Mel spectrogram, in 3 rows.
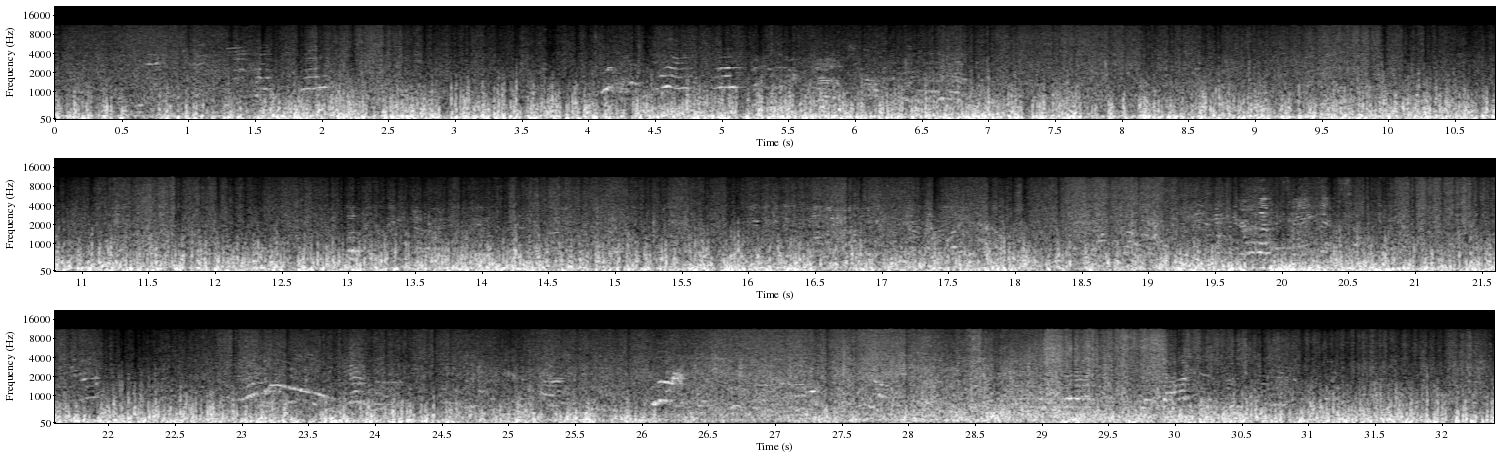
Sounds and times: Outside, rural or natural: 0:00.0 - 0:32.3
Ship: 0:00.0 - 0:32.3.

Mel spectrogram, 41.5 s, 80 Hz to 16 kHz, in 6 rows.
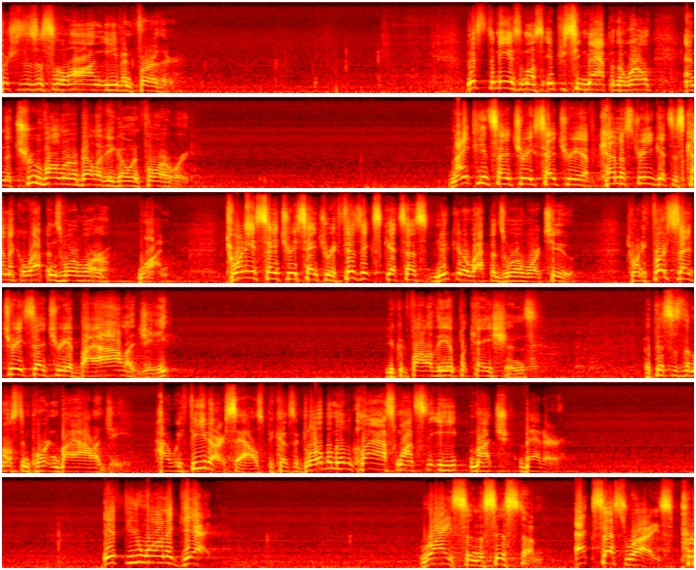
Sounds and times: Male speech, man speaking: 0:00.0 - 0:01.9, 0:04.7 - 0:08.9, 0:11.4 - 0:22.6, 0:24.6 - 0:26.2, 0:27.2 - 0:33.4, 0:35.6 - 0:36.9, 0:38.8 - 0:41.5.

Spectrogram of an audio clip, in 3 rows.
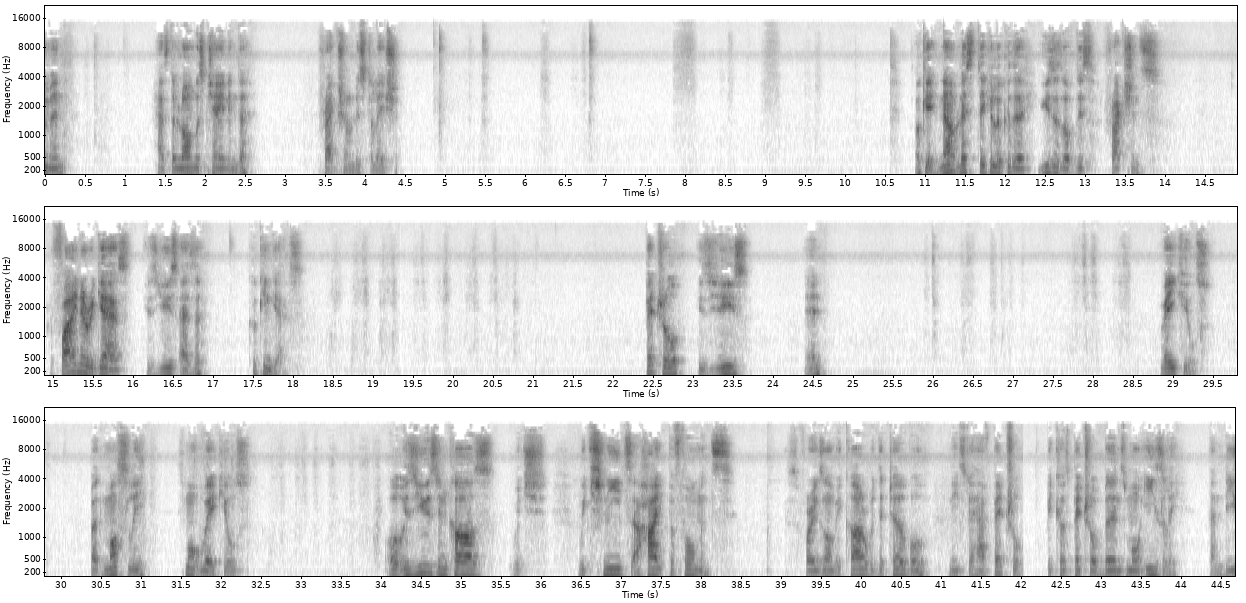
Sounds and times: Speech: 0:00.0 - 0:00.4, 0:01.4 - 0:02.7, 0:03.4 - 0:04.6, 0:10.8 - 0:14.0, 0:14.9 - 0:18.2, 0:22.4 - 0:23.8, 0:24.4 - 0:24.8, 0:28.8 - 0:29.5, 0:30.4 - 0:32.4, 0:34.0 - 0:38.5, 0:39.1 - 0:44.6.

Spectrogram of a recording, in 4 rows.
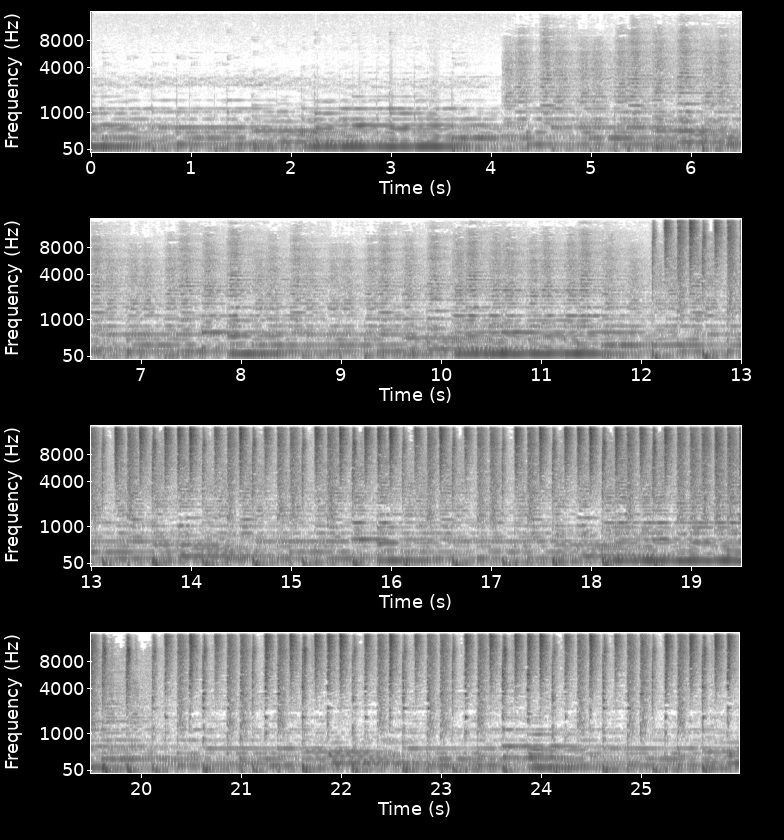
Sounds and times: Music: 0:00.0 - 0:25.9.

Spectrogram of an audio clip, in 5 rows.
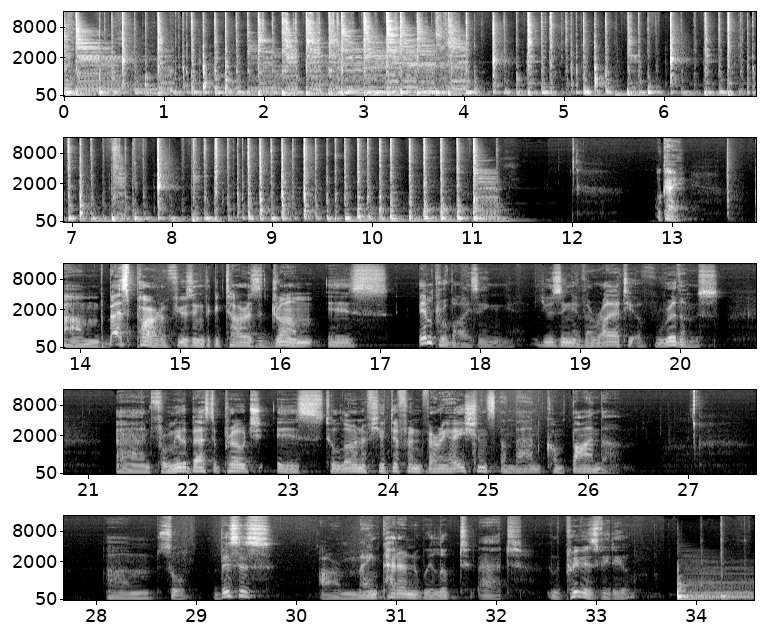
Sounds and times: Speech: 0:12.8 - 0:13.2, 0:13.8 - 0:20.4, 0:21.3 - 0:26.4, 0:28.1 - 0:33.5.

